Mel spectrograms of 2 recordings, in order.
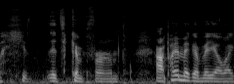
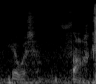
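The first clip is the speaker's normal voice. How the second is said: whispered aside; 2 semitones lower, 7 dB quieter than usual. Real, not acted. Telling viewers how bad it was, whispered. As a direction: drop into a breathy whisper. After nervous laugh, grim aside.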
